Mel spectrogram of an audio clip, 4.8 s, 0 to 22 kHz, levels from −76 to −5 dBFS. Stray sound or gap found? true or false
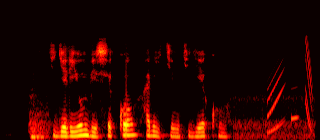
true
